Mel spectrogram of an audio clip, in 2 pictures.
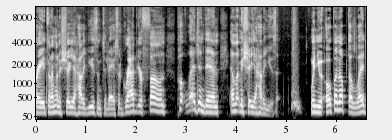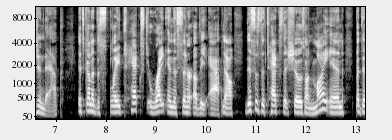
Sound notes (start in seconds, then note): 5.0 swishing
